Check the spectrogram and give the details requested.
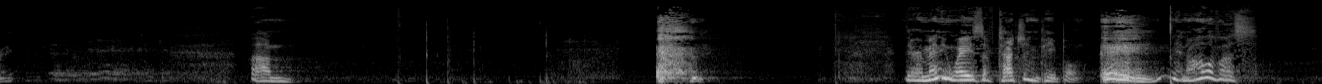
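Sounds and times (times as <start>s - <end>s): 
laughter: 0.4s - 1.7s
speech: 2.5s - 3.0s, 9.1s - 12.6s
harsh loud coughs: 6.6s - 7.2s, 11.0s - 11.6s.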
